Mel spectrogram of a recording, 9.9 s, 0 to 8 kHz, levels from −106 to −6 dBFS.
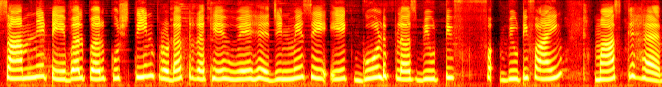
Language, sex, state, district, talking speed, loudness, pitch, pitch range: Hindi, female, Jharkhand, Ranchi, 125 wpm, -17 LUFS, 305 Hz, 285-335 Hz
